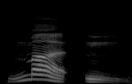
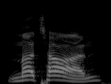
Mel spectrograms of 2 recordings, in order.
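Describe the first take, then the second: First: The middle T is a glottal stop. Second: The middle T is not a glottal stop. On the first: The speaker calls it right. "but rather mutton. We're using the glottal T in the middle" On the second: The speaker calls it wrong. "notice I'm not saying mutton"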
